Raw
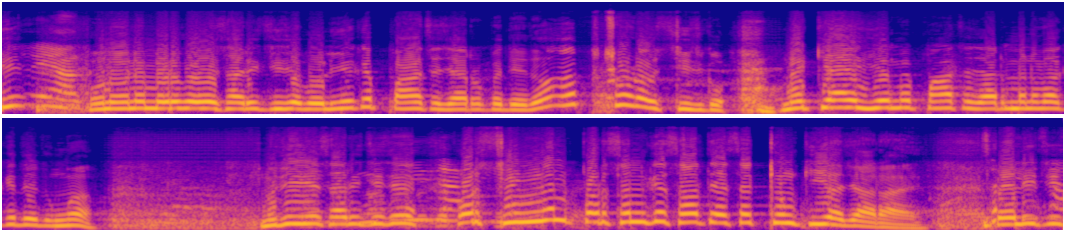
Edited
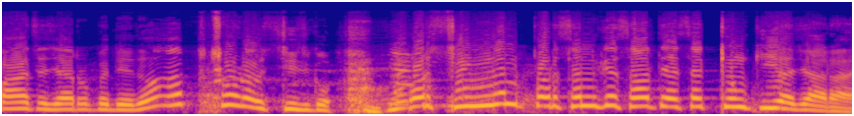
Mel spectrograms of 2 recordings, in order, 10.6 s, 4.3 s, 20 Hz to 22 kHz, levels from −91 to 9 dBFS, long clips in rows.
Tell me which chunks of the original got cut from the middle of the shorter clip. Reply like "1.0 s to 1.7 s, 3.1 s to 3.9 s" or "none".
4.0 s to 7.6 s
